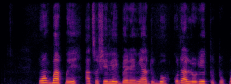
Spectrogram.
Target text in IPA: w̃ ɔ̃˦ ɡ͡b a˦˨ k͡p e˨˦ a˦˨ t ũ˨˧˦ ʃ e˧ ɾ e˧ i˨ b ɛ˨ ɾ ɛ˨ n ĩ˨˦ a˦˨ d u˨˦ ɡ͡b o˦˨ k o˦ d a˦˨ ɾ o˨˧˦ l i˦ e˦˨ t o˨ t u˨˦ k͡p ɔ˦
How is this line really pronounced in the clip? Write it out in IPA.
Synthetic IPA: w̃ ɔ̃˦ ɡ͡b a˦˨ k͡p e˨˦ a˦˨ t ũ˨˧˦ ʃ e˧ l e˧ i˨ b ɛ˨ ɾ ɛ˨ n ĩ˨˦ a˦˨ d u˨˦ ɡ͡b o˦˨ k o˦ d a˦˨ l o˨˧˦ ɾ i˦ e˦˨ t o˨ t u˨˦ k͡p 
